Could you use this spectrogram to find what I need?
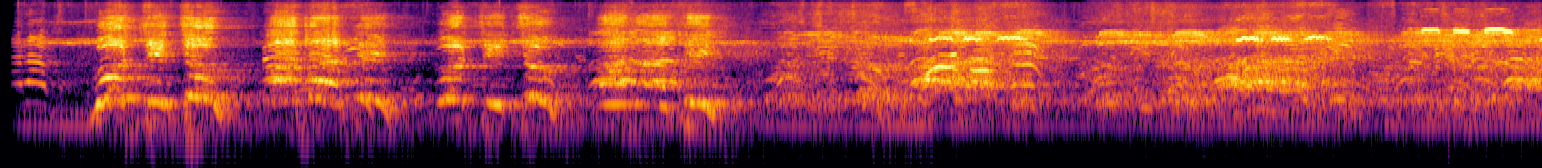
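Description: A large crowd chants loudly in rhythm outdoors.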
